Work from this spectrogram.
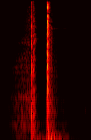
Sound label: Nissan Sentra interior point of view as glove b; glovebox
